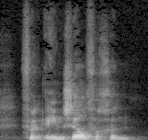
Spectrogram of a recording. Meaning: to identify, to equate
- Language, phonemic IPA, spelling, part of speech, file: Dutch, /vər.eːnˈzɛl.və.ɣə(n)/, vereenzelvigen, verb, Nl-vereenzelvigen.ogg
